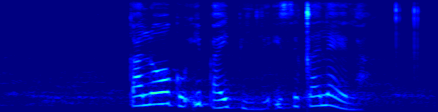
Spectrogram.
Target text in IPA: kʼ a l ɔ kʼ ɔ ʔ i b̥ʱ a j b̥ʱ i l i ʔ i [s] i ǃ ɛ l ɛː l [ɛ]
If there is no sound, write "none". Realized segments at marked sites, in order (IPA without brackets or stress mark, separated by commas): s, a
